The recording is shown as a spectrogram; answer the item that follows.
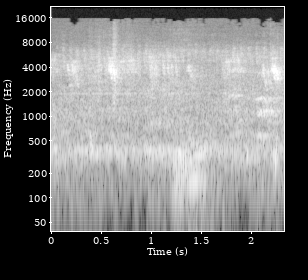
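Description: Faint bird calls in the background: a few short, quiet calls over light ambient noise.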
